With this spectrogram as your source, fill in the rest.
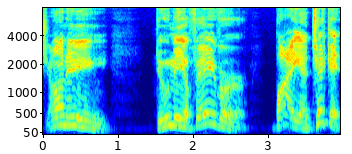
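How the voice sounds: Using a put-on character voice, a man speaks high and at a fairly slow pace.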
